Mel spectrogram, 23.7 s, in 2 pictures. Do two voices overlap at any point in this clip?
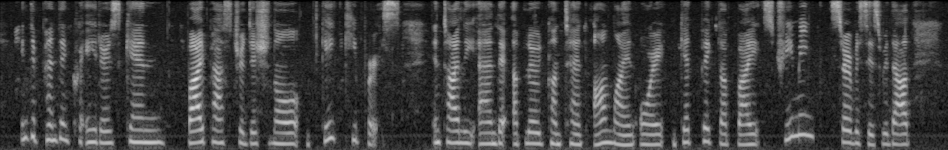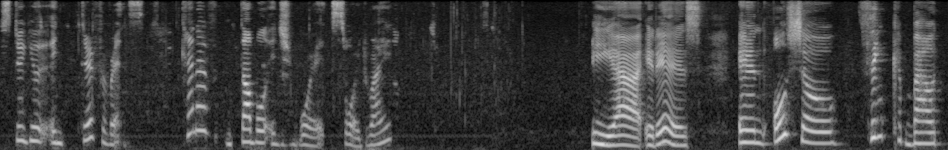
No

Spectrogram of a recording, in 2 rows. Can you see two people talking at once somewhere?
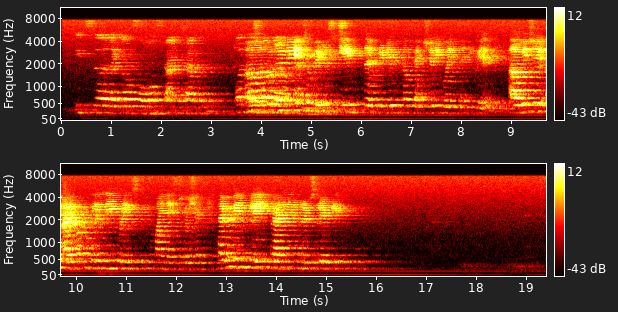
Yes, from 3.6 s

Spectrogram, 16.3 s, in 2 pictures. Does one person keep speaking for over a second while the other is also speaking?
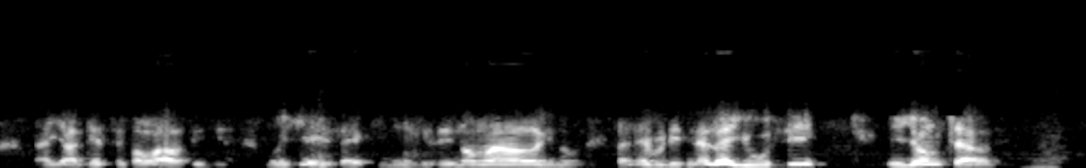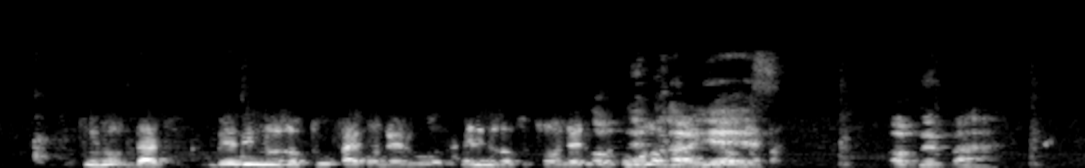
Yes, from 12.6 s

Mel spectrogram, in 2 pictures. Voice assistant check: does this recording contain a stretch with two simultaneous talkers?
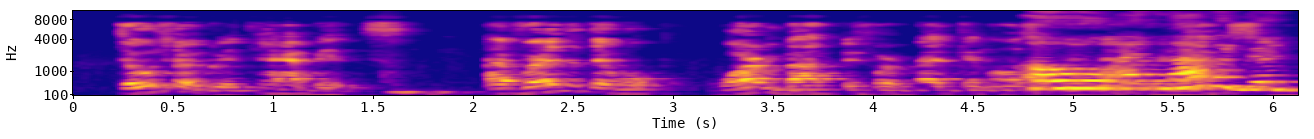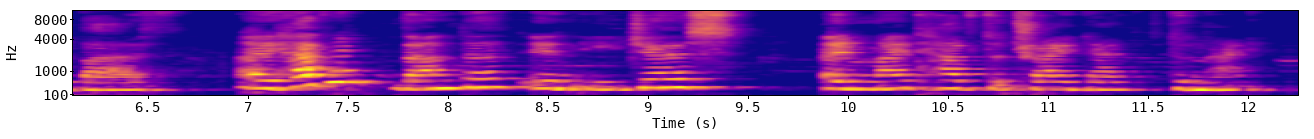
Yes, from 4.7 s

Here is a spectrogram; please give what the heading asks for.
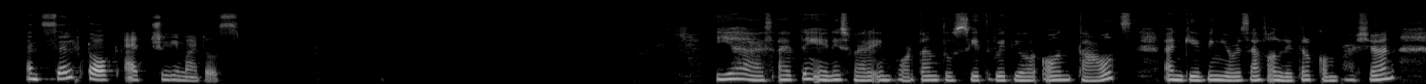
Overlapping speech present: No

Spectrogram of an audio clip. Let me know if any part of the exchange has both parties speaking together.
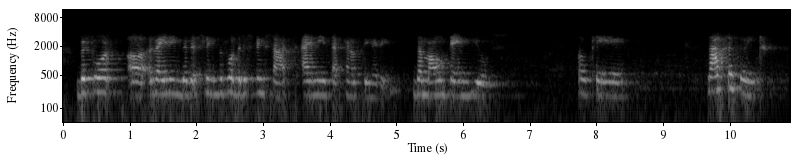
No

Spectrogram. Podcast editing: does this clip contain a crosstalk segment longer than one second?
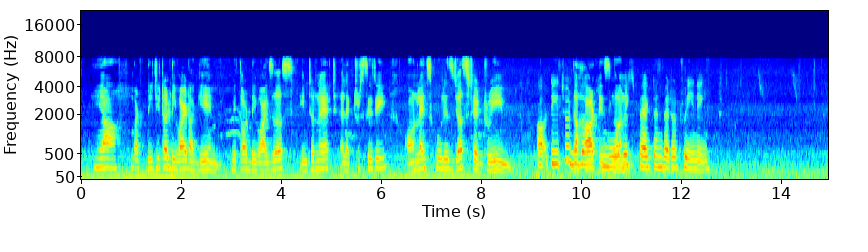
Yes, from 9.8 s

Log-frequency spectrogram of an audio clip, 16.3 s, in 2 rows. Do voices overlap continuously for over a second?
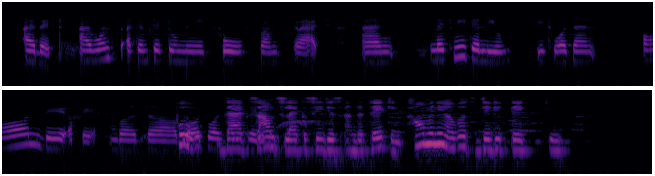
Yes, from 10.3 s

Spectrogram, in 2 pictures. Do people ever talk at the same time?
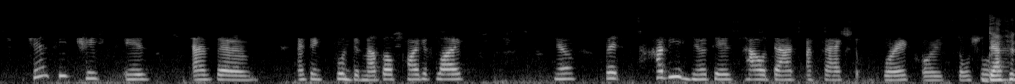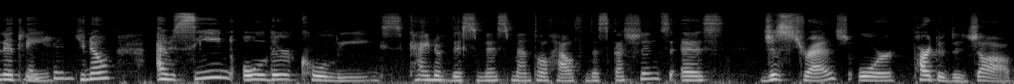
Yes, from 9.8 s

